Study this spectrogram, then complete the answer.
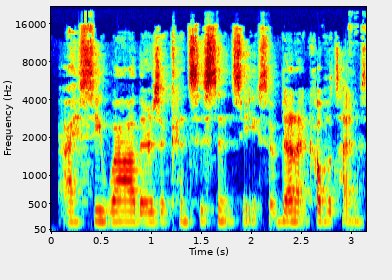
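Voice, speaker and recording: Very fast pace and a somewhat breathy sound. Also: woman. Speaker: podcast host. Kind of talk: casual chat.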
